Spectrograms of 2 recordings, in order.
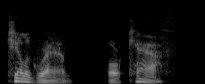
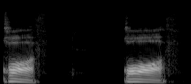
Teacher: Calf is pronounced from the back of the tongue, but actually closer to the mouth, opposite of the Qauf articulation point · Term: Kaaf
